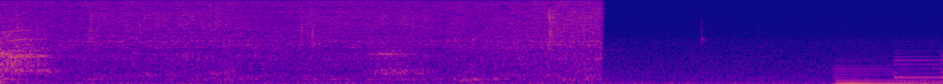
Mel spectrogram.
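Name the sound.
running tap water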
